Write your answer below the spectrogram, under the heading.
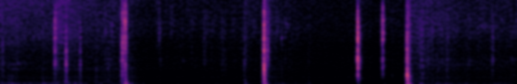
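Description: Half a dozen faint, scattered clicks and taps of a small precision screwdriver and the small plastic and metal parts of an opened MacBook Pro, as a hinge bracket is unscrewed and lifted out. Between them it is nearly silent.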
